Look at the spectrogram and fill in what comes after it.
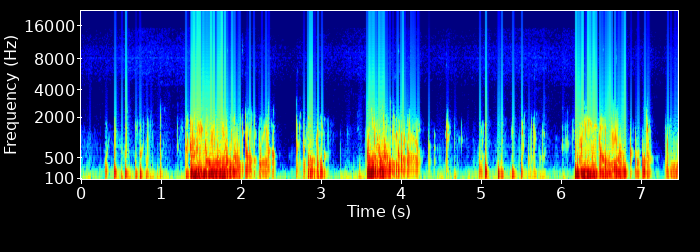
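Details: Stomach gurgling after drinking Coca-Cola: loud, bubbling gurgles and rumbles in bursts with short pops as fluid and gas move; borborygmi.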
